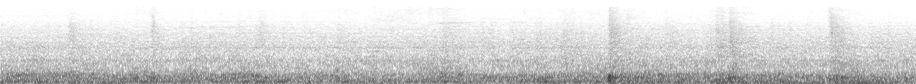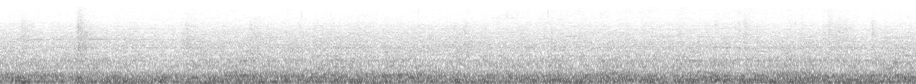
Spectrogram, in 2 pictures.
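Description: Koyna Express passenger train running along the line, heard from on board: a steady low rumble of wheels on track with a few sharp clacks, the loudest about three seconds in.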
